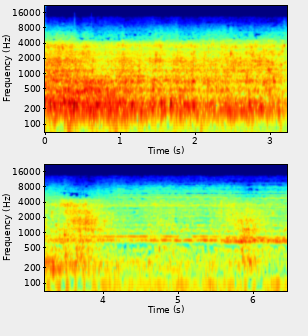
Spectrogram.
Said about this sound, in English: Now, hoist you up and overboard and dive with your compact equipment well in hand into the sea and under it.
